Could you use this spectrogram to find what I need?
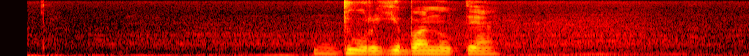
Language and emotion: Russian, angry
